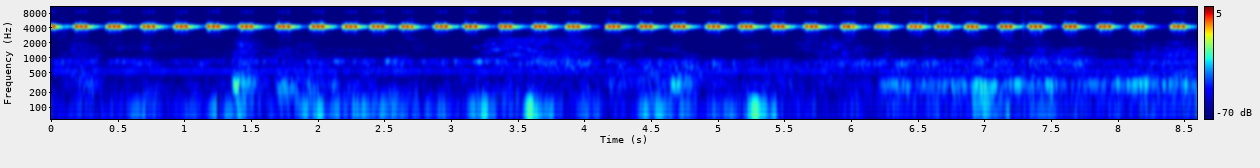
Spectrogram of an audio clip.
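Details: Cricket song meant to scare off rats: continuous bright, pulsing chirps at roughly four per second throughout, evenly spaced, with faint scattered low knocks and hum behind.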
